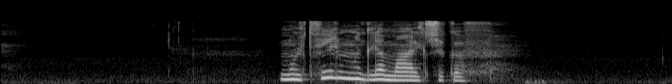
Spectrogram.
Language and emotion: Russian, sad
